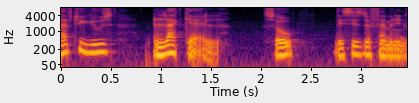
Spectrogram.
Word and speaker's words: laquelle: And then the feminine form, so singular, we saw it laquelle, okay? So basically same rule, QU, U is not pronounced here.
